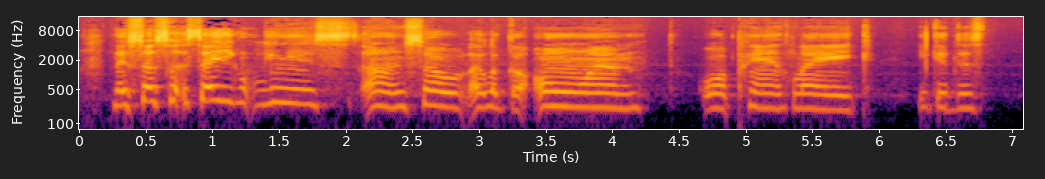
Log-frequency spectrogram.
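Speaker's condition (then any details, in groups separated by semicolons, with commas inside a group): Speech impairment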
